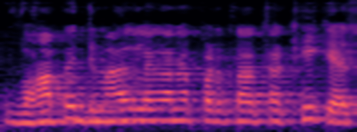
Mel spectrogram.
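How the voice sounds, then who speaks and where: A male math teacher, working through problems step by step in Hindi sprinkled with terms. He slows down while writing formulas and catches his own slips. The room sounds echoey and the recording is dull and lo-fi. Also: high voice, steady tone, a bit bright. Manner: corrects himself mid-line. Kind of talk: exam-prep math lecture.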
